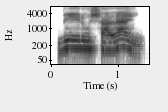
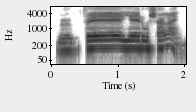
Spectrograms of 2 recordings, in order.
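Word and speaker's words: וירושלים: Entonces vamos a pronunciar Virushalayim, Vi. ¿ya? Virushalayim. Ojo con eso. Virushalayim. No se va a pronunciar Yerushalayim, no.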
